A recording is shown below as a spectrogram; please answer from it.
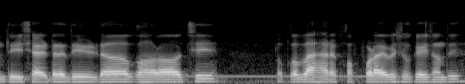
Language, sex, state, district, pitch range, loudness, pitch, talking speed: Odia, male, Odisha, Khordha, 115-120 Hz, -16 LUFS, 115 Hz, 140 wpm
